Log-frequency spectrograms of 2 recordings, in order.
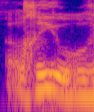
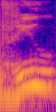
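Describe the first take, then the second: First: "रियू" with a throaty French r, like ghee-yoo; French pronunciation. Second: "रियू" with a plain English-style r, ree-yoo; English reading. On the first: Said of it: "but ये French word है". ("रियू" French ढंग से, र की जगह गले का ग़) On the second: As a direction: read "रियू" as in English, r from the tongue. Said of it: "इसको हम रियू पढ़ रहे होते हैं इंग्लिश में". ("रियू" अंग्रेज़ी ढंग से, साफ़ र के साथ) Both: Shown as a demonstration.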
